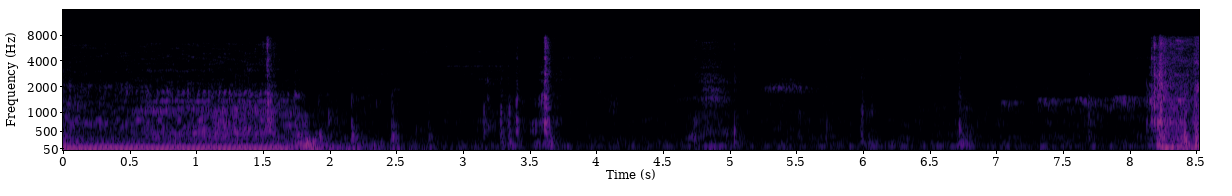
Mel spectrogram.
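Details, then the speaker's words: Ford TDCi diesel (Fiesta/Figo/Ikon) after timing belt and V-belt replacement: runs, shuts down, then restarts almost instantly on a half-crank, showing healthy starting and correct timing. "हैं तो गाड़ी आधे self में start हो जाती है"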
